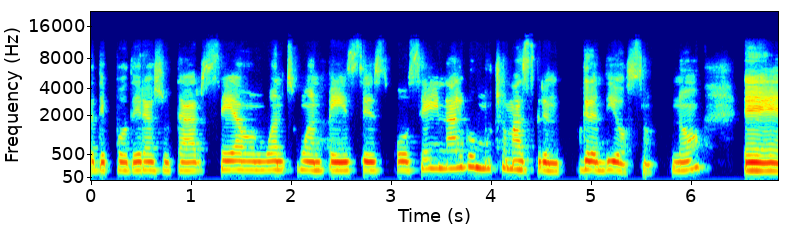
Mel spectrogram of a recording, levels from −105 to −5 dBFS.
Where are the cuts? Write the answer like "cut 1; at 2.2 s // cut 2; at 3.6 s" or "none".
none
